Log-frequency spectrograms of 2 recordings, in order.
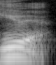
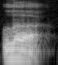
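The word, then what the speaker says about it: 樂: is not marked so the character should be read in the meaning of music and pronounced as yue instead of le if we read further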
